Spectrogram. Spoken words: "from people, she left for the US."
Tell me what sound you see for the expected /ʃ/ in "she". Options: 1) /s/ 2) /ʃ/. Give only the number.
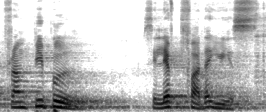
1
